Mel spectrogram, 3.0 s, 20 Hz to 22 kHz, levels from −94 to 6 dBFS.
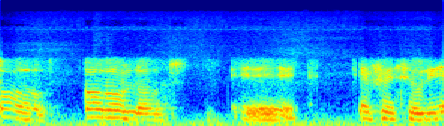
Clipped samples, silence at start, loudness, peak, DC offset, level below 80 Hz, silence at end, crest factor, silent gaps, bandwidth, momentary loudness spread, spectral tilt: under 0.1%; 0 s; -20 LUFS; -8 dBFS; under 0.1%; -40 dBFS; 0 s; 12 dB; none; 15 kHz; 12 LU; -6.5 dB/octave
